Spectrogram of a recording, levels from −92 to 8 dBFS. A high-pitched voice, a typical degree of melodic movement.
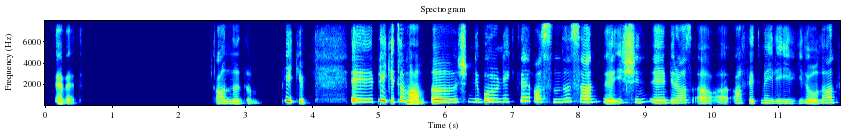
No: very high, 260 Hz; wide, 7.7 semitones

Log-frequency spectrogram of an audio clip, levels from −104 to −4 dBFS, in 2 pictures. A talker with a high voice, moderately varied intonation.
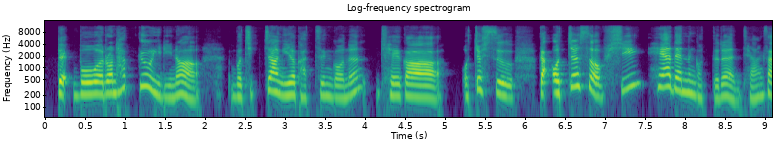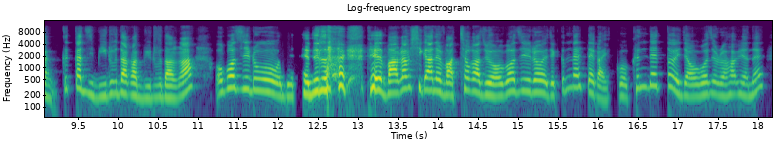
No: high, 220 Hz; wide, 6.2 semitones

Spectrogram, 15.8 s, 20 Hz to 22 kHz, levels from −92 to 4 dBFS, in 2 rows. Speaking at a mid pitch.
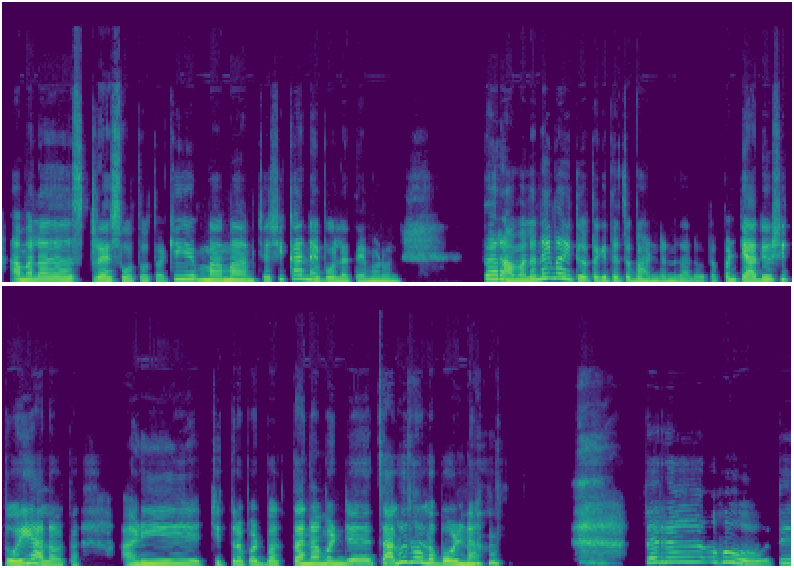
No: very high, 255 Hz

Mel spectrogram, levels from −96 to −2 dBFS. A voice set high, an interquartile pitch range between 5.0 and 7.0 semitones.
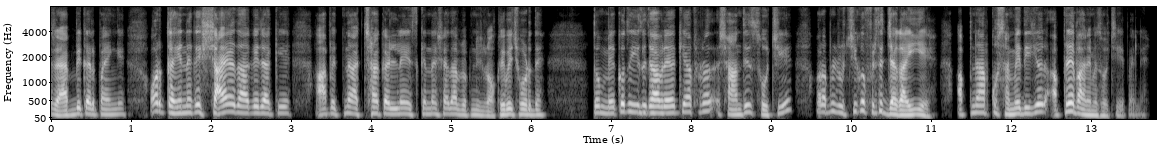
No: medium, 155 Hz; wide, 5.6 semitones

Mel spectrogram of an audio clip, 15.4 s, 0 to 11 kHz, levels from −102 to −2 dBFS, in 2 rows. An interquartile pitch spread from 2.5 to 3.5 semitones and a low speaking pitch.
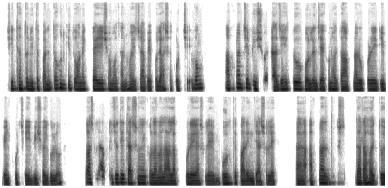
Yes: average, 2.8 semitones; low, 105 Hz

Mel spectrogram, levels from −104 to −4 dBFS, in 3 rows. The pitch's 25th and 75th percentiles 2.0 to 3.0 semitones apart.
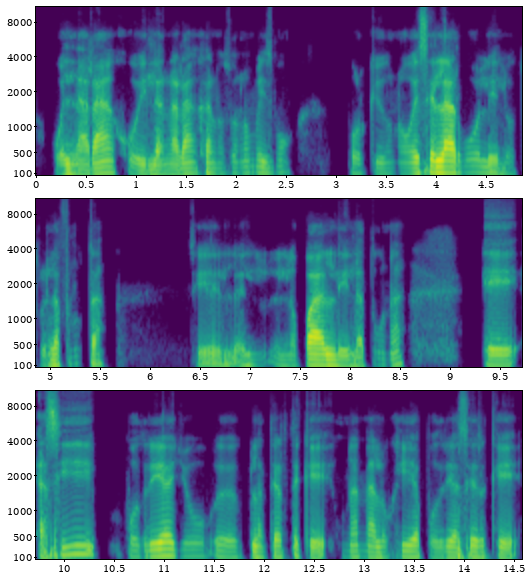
Yes: narrow, 2.5 semitones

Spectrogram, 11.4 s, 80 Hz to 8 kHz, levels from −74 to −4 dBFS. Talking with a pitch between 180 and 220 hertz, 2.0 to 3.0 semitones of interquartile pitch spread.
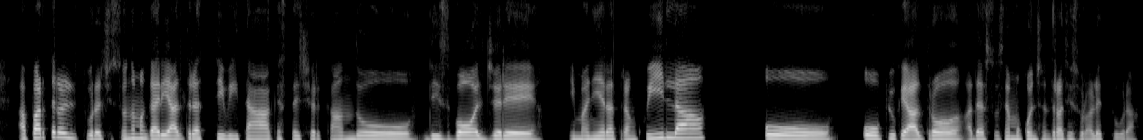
Yes: medium, 185 Hz; narrow, 2.5 semitones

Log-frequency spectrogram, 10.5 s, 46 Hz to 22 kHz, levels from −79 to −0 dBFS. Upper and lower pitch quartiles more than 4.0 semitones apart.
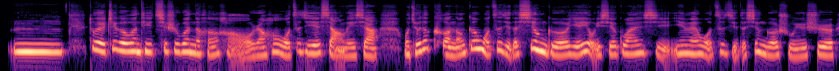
Yes: average, 4.7 semitones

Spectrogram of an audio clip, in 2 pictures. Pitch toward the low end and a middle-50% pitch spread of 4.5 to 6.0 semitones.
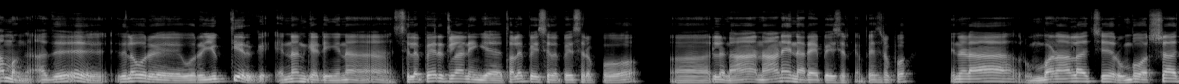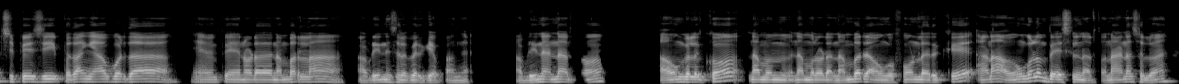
No: low, 115 Hz; average, 3.5 semitones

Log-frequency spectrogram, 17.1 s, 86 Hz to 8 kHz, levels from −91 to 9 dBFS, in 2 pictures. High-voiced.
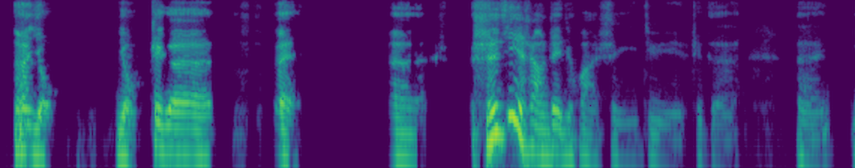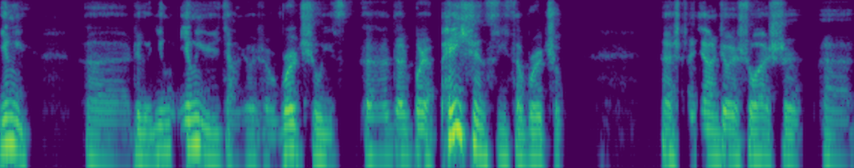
No: low, 120 Hz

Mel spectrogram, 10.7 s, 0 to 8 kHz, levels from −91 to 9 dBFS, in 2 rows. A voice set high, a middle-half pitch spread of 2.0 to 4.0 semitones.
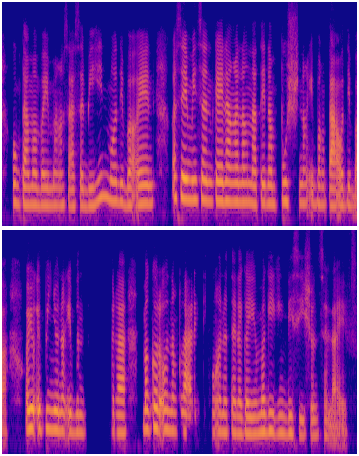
Yes: high, 200 Hz; average, 2.7 semitones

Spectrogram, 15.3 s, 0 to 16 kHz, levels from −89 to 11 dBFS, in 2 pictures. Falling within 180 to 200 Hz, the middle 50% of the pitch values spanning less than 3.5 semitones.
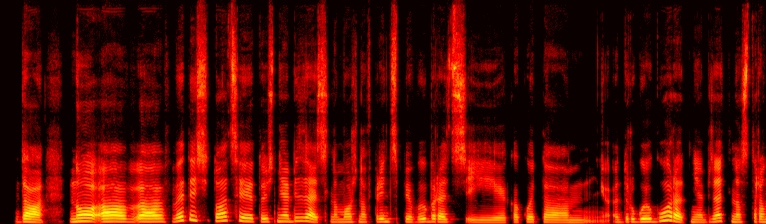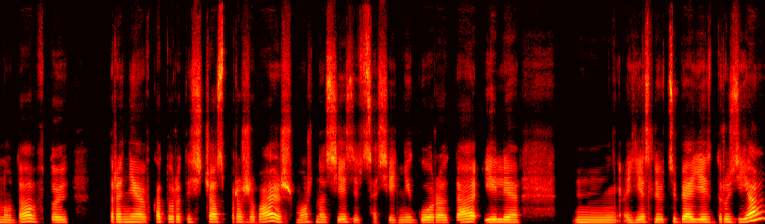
Yes: medium, 185 Hz; average, 2.8 semitones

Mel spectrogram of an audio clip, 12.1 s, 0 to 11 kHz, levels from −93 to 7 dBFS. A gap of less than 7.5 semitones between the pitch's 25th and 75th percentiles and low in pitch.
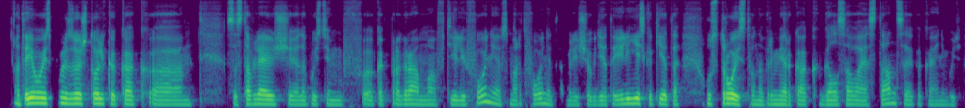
Yes: narrow, 2.6 semitones; low, 130 Hz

